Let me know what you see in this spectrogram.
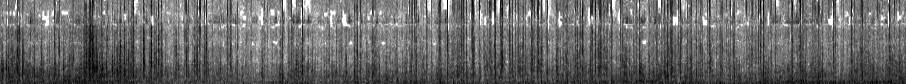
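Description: Wind buffeting the microphone over the steady rumble of a passenger train running at speed, heard from a window of the moving train.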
